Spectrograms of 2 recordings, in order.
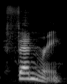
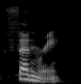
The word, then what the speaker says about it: Fenry: He was married to Amaryllis Layer, and they also had a three-year-old son named Fenry. – Fenry. – Fenry. Not Henry. Fenry. – But spelled like that? Like Henry with an F? – Yep.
